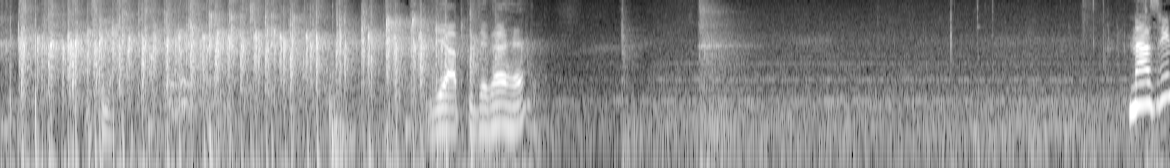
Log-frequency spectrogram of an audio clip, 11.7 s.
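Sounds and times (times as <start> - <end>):
audience applause welcoming Team A onto a cooking competition stage: 0.0 - 5.0
speech: 4.4 - 5.4, 11.3 - 11.7.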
